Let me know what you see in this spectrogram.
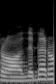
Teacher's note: مطہرۃ بأیدی سفرۃ، سین زبر سا، فا زبر فا، را زبر را، موٹی آواز ہے نا، را کے پر زبر ہے کی وجہ سے موٹی آواز پڑھنا را کو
